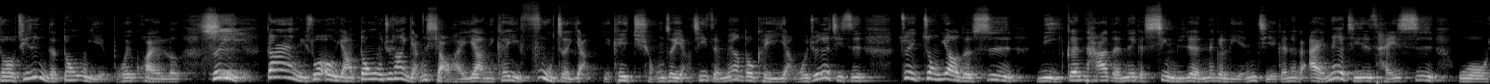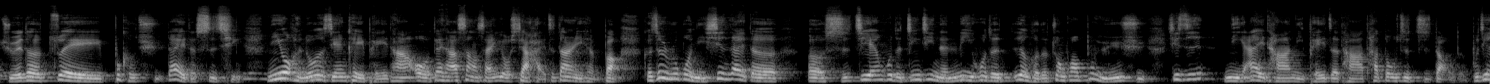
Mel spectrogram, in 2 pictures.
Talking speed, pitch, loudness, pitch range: 330 characters per minute, 180 Hz, -25 LUFS, 155-255 Hz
